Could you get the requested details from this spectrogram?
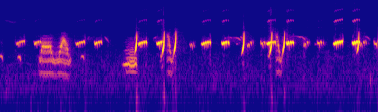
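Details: Common quail calls from a recording of male and female quail sounds used to lure quail for hunting: busy high chirps and short sharp notes, with a lower buzzy harmonic burst near the start.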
